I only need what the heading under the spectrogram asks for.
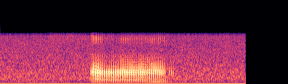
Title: Zim Snoring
